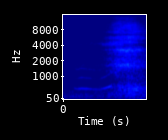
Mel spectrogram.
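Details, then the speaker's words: A brief, slightly rising whistling tone on a breath, then a rush of airy breath noise, as an adult wheezes into the microphone while talking. "Excuse me. I'm like wheezing into the mic."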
